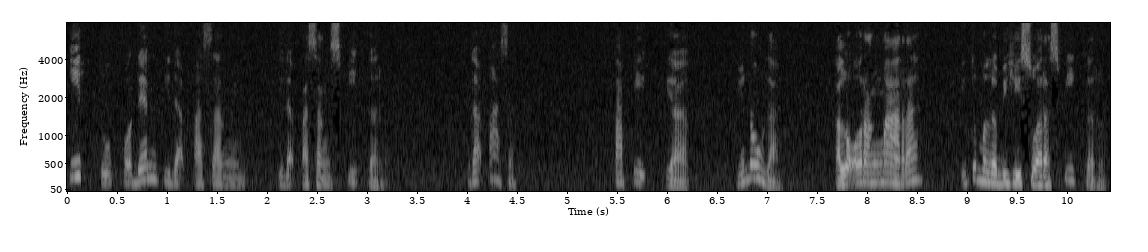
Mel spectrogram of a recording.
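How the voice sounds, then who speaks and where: A man preaching a sermon, telling stories with lively shifts. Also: a little high, vocal fry, slight background noise, poor audio. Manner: lively storytelling, sings worship lines slowly. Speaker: pastor.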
